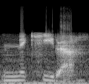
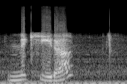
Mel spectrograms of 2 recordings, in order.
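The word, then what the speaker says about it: Neketa: what is my name my name is Nikita um a lot of people don't know how to spell it because my mom spelled it a little different she spelled it n-e-k-e-t-a so that's my name Nikita so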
